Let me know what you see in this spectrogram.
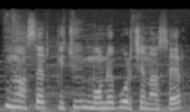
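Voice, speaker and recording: A man's voice: high voice, fairly even intonation, fairly quick, dark tone, faint music behind, pitched above the performer's own voice, lightly acted. A man voicing a timid, newly dead male ghost who whines and pleads tearfully.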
